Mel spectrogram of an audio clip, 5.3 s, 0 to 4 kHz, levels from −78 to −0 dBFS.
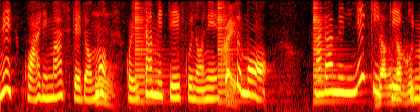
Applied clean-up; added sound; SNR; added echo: none; Guitar; 13 dB; none.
